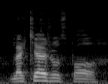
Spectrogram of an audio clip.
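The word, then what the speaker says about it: La Cage aux Sports: La cage au sport.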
